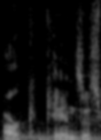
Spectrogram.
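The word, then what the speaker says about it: Arkansas: In Kansas is pronounced Ark Kansas River.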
